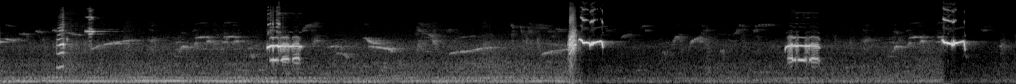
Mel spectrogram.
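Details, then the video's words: White-rumped shama lure song aimed at other shamas: loud whistled phrases every two to three seconds with sharp clicks, and softer short whistles between them over a low hum. "Kacer gacor full isian pancingan burung Kacer"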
